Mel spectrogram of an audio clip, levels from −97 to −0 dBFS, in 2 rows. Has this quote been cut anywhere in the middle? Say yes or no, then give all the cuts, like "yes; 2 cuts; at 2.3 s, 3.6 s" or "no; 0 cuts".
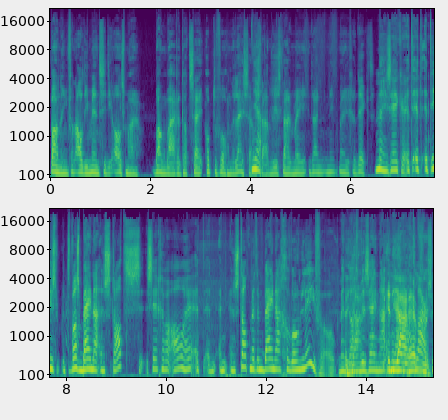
yes; 1 cut; at 13.4 s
